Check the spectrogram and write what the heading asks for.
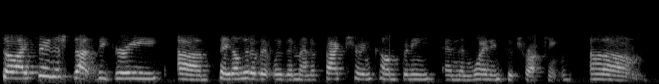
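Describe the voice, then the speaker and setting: A Colombian finance executive with a Colombian Spanish accent joins a casual remote interview as a guest, chatty and quick to poke fun at herself. Her fairly high voice comes at normal speed, and the video call gives the audio a narrow, phone-like quality.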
